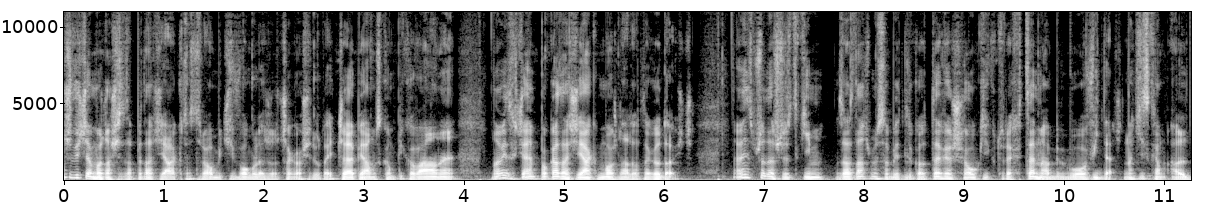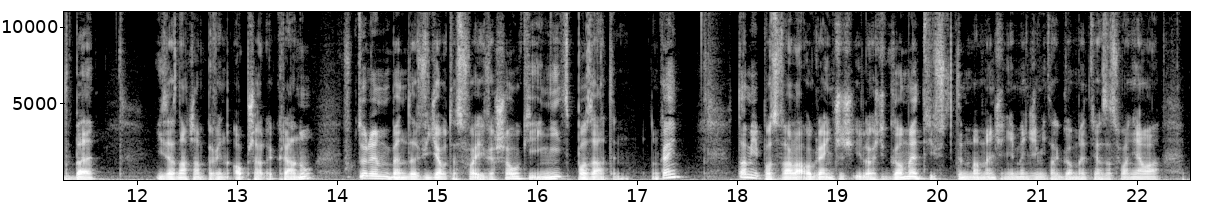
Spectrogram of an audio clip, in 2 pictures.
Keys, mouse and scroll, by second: 1.9-4.6 middle drag, 3.7 x, 5.6-7.6 middle drag, 6.9 z, 8.4-9.8 middle drag, 11.1 alt+b, 14.4-16.2 middle drag, 17.3-19.2 middle drag, 20.9 z, 21.3 middle click, 21.9 z.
